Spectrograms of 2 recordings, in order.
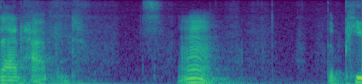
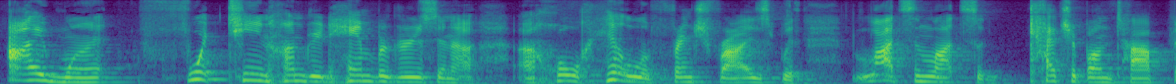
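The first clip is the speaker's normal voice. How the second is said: greedy hunger; 4 semitones higher, 5 dB louder than usual. Pretend. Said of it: "it means".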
